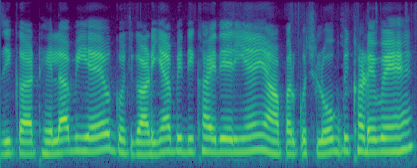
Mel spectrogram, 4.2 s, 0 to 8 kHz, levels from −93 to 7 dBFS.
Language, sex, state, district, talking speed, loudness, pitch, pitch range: Hindi, female, Chhattisgarh, Korba, 300 wpm, -15 LUFS, 195 Hz, 175-205 Hz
